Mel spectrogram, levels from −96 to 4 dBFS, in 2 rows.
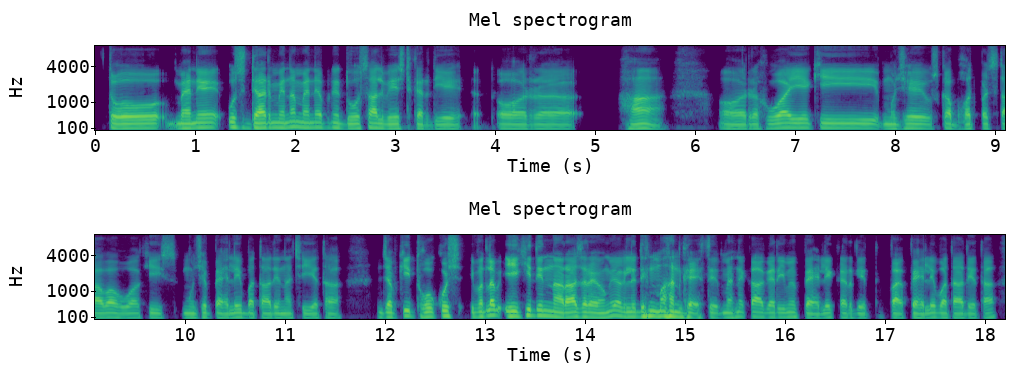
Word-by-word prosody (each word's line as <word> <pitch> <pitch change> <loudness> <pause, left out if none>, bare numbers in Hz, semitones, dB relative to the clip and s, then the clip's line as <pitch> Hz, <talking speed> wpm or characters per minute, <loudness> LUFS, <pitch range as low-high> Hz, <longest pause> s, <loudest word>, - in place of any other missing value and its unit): तो 105 +1 +3
मैंने 120 +3 +3
उस 120 -3 0
डर 115 0 +7
में 120 -1 0
ना 135 +3 0
मैंने 120 -1 0
अपने 120 0 -3
2 105 +1 -2
साल 115 -1 +1
वेस्ट 100 0 -2
कर 90 -3 -2
दिए। 95 +1 -3
अ, - - -16 0.2
और 95 -1 -2 0.5
हाँ, 100 -5 -1 0.5
और 95 0 -2
हुआ 110 +3 +3
ये 115 0 +2
कि 110 -2 -1
मुझे 100 +1 -1
उसका 100 +2 -3
बहुत 95 +3 -4
पछतावा 100 0 0
हुआ 95 0 -3
कि 100 -1 -4
इस 95 - -8
मुझे 95 +2 -3
पहले 95 +2 -2
ही - - 0
बता 95 -1 -1
देना 95 -1 -4
चाहिए 90 0 -5
था। 90 -1 -5 0.4
जबकि 110 +5 +2
थो 115 +1 +2
कुछ 135 -3 +3 0.2
मतलब 135 +6 +4
1 125 -2 +7
ही 150 - +5
दिन 145 0 +3
नाराज़ 115 -2 +5
रहे 110 - +4
होंगे, 110 +7 0
अगले 115 -3 +2
दिन 120 +3 +2
मान 125 -2 +5
गए 100 -3 +1
थे। 100 - -1
मैंने 110 +3 -3
कहा, 115 0 +2
अगर 105 0 -1
ये 105 - -1
मैं 110 - -3
पहले 90 +3 0
कर 100 -1 -4
दे 95 -1 -4 0.3
प - - +4
पहले 95 +3 0
बता 95 -2 0
देता, 95 +2 -3
105 Hz, 200 wpm, -25 LUFS, 95-115 Hz, 0.5 s, डर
